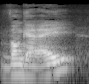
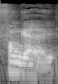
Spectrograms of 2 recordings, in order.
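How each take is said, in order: First: The name begins with a W sound. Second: The name begins with an F sound. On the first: This is how outsiders called the town. "une ville que nous, on appelait" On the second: This is the town's Maori name and pronunciation. "le W et le H se prononcent F en maori"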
